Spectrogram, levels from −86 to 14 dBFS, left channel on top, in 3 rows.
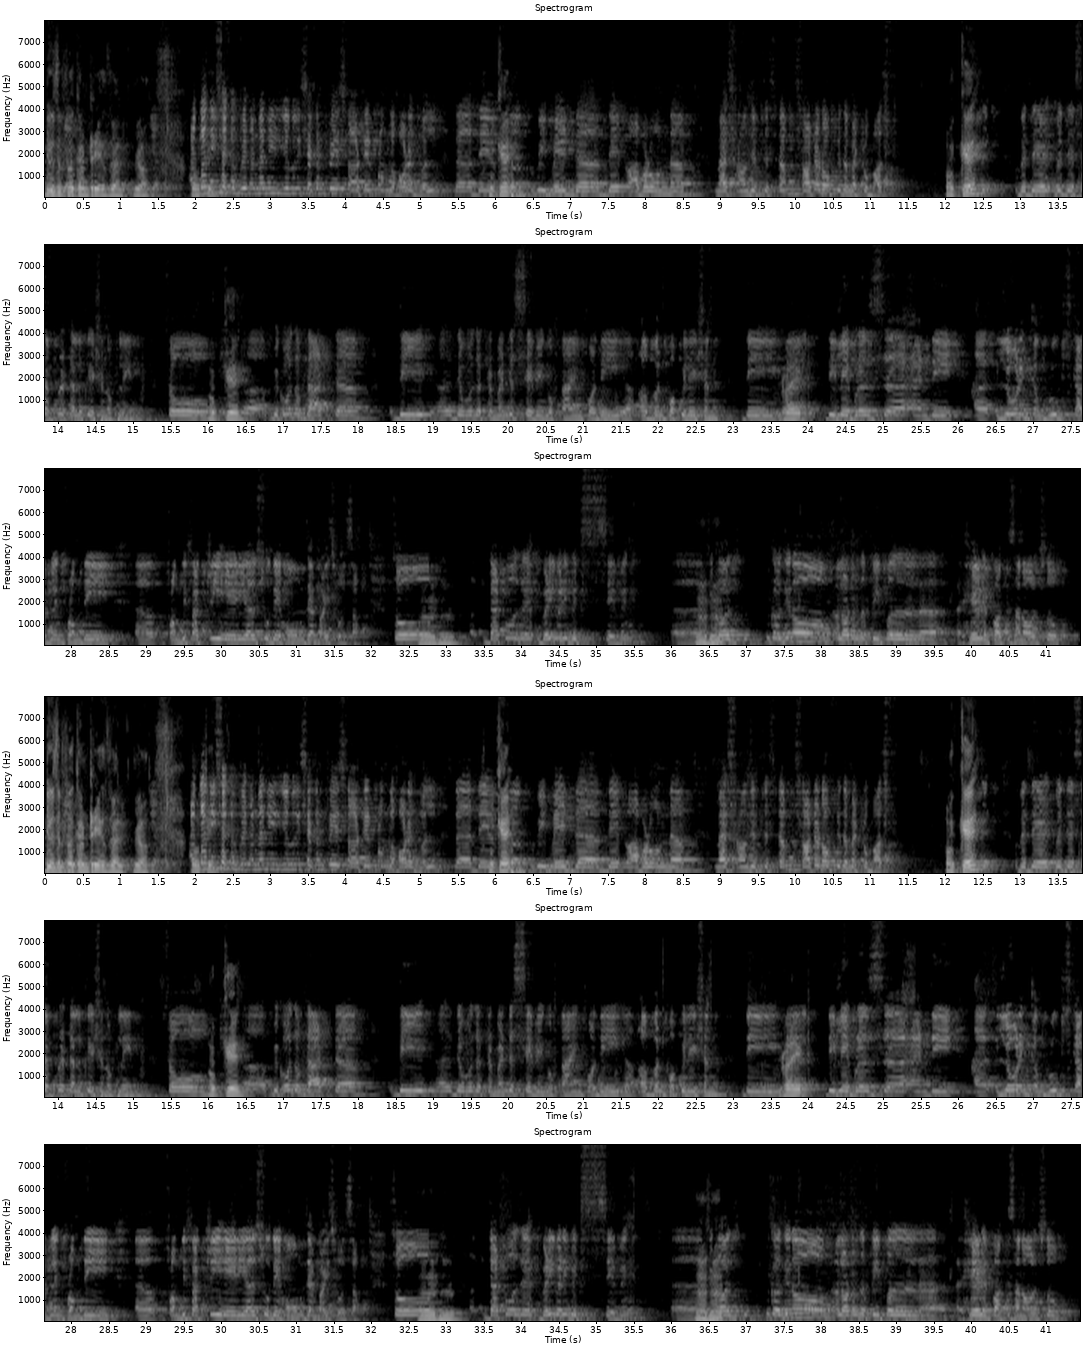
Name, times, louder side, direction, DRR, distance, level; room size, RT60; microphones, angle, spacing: voice 1, 0.0-2.3 5.9-6.2 12.0-12.5 16.0-16.5 23.6-24.0 32.6-33.2 36.3-36.7, right 3 dB, 80° right, 12 dB, 0.9 m, -28 dB
voice 2, 1.9-8.6 8.9-11.3 12.5-12.6 12.9-15.1 15.5-16.1 16.5-18.0 18.4-22.8 23.1-32.8 33.3-35.5 36.0-41.2, equal, 55° right, -1 dB, 5.1 m, -36 dB
24.5 x 18.0 x 3.2 m, 0.76 s
head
